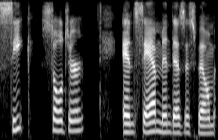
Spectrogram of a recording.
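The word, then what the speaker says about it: Sikh: the inclusion of a i think it's pronounced seek soldier and sam mendez's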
